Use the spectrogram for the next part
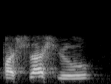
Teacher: you can sort of swallow that final syllable.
